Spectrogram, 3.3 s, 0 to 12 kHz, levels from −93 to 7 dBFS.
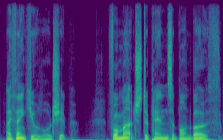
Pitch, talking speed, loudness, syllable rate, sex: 95 Hz, 160 wpm, -18 LUFS, 4.4 syllables/s, male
